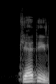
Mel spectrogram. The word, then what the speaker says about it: Geddy: And it's funny because, man, Geddy Lee, who, his name's Gary, he called himself Geddy because his heavily accented mother pronounced Gary as Geddy.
